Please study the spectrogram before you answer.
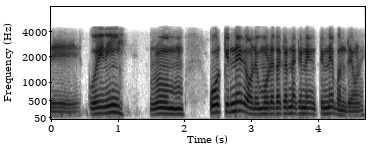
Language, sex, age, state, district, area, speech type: Dogri, male, 18-30, Jammu and Kashmir, Udhampur, urban, conversation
